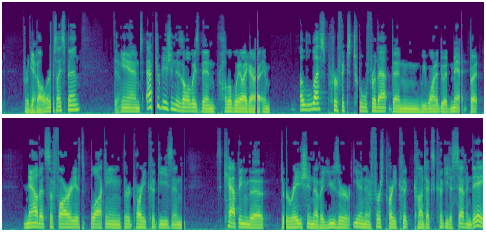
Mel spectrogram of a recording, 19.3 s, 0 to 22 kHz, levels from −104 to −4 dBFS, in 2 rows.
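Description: Gaps at joins of encoded pieces cut the speech at 0.98 s (after "for the yeah"), 3.02, 5.07, 7.11, 9.15, 11.20, 13.24 and 15.28 s. Each is a 43 to 45 ms gap, repeating every 2 s. Separately encoded pieces were joined untrimmed, so each encoder's start delay and end padding remain. The result is a brief dropout with smeared edges, and the speech resumes where it stopped.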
